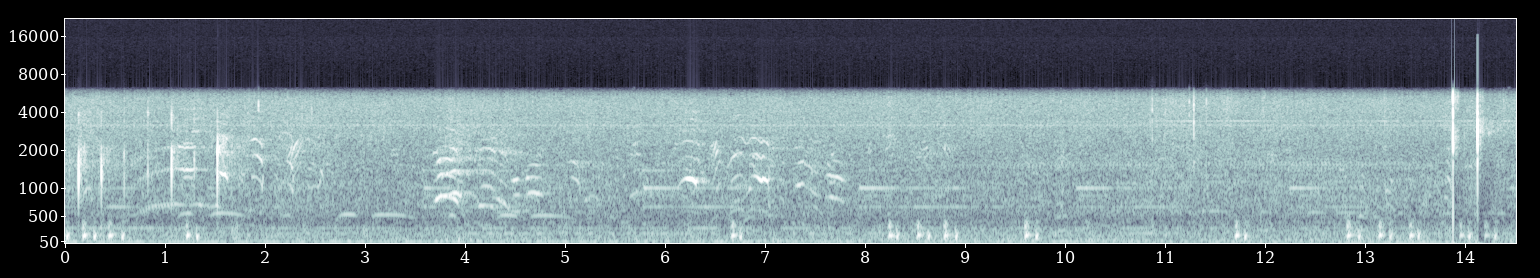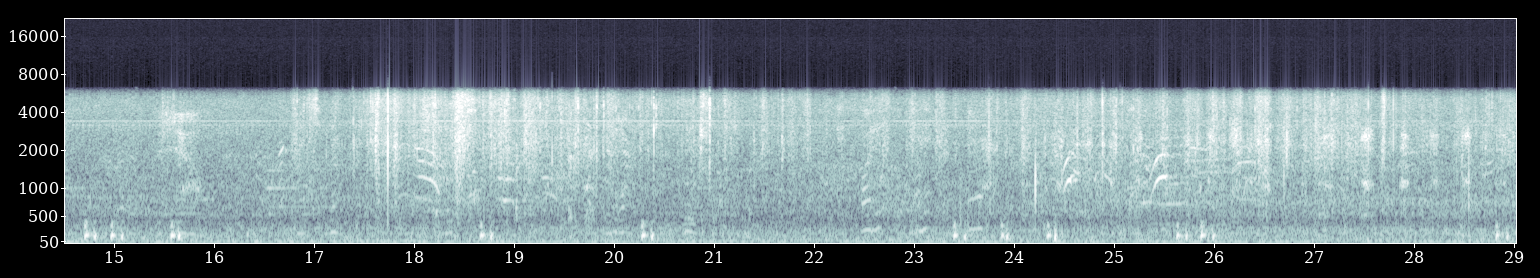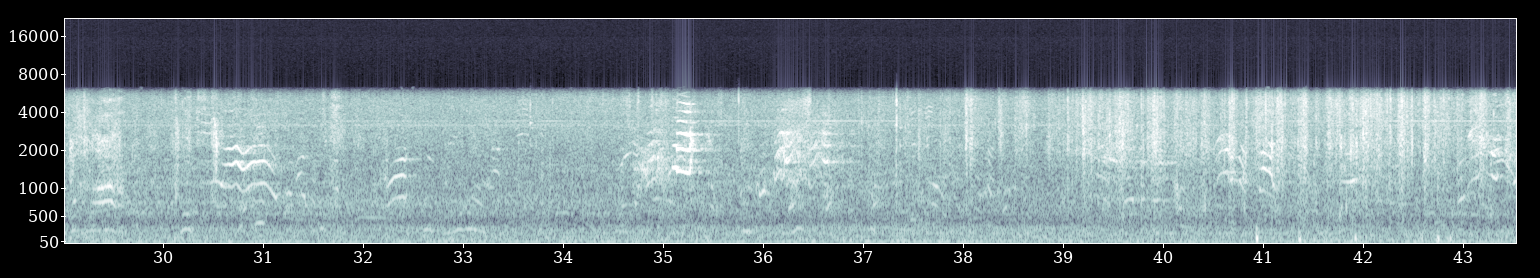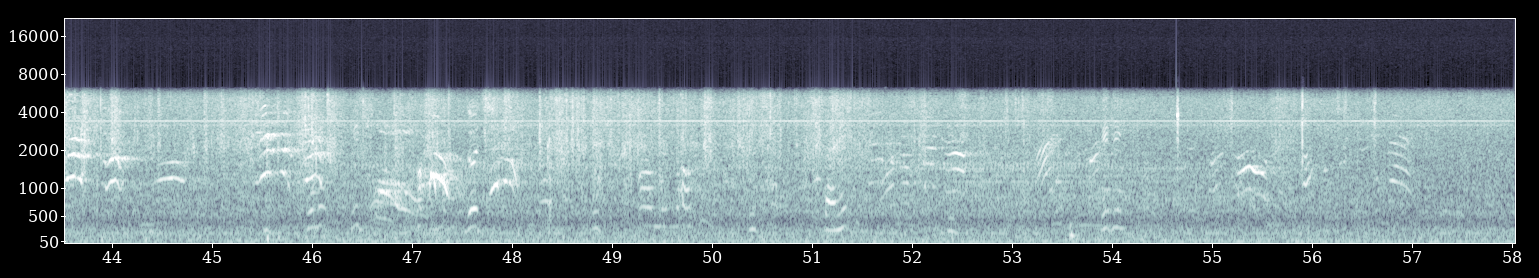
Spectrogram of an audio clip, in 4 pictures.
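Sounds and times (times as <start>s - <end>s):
faint low thuds: 0.0s - 1.9s, 6.6s - 7.0s, 8.0s - 10.4s, 11.6s - 16.6s, 17.4s - 30.1s, 37.5s - 54.9s
sharp finger snap clicks: 13.9s - 14.4s.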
